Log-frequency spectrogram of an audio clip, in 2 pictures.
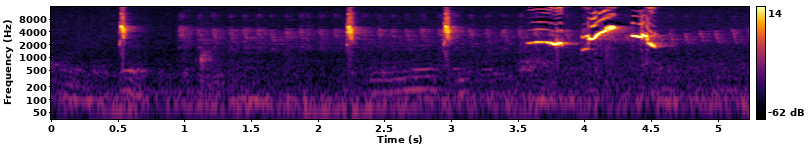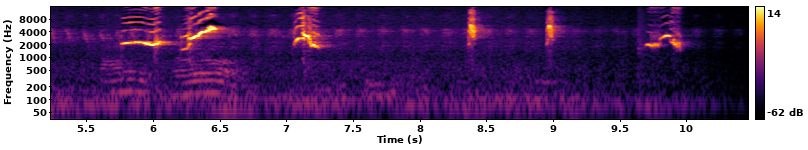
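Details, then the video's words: Oriental magpie-robin singing a full 'isian' song intended to make other birds answer back: crisp clicks, then slurred, upward-sweeping whistles in quick pairs and bursts, over a faint steady hiss. "Suara Burung Kacer Full Isian"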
